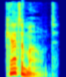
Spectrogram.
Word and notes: catamount: British English

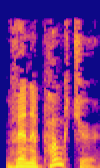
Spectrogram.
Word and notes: venepuncture: British English

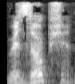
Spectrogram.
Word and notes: resorption: British English

